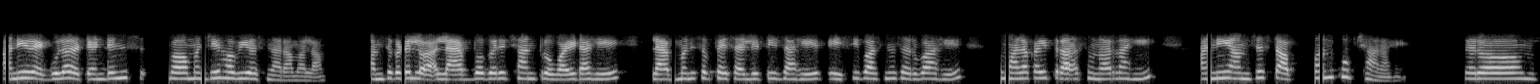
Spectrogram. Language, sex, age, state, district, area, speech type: Marathi, female, 18-30, Maharashtra, Nagpur, urban, conversation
